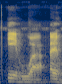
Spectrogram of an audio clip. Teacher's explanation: ये कंठ तालु दोनों से बोला जाता है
